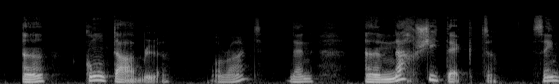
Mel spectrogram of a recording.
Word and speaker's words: comptable: Un comptable, so OM, remember it goes like on, alright? And then, strangely, this P is not pronounced. Un comptable, alright?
